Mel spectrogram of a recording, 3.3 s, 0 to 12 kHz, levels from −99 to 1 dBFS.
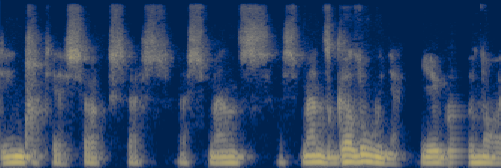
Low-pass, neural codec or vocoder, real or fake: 10.8 kHz; none; real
